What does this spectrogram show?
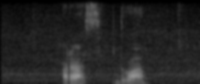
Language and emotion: Russian, neutral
